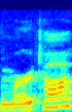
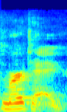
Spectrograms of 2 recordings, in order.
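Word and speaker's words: Murtagh: did not read merg I thought it was pronounced MTO cuz I thought there was an extra letter in there but no it's mteg or at least that's how they pronounce it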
